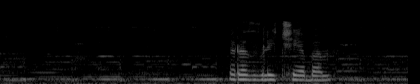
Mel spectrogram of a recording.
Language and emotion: Russian, neutral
